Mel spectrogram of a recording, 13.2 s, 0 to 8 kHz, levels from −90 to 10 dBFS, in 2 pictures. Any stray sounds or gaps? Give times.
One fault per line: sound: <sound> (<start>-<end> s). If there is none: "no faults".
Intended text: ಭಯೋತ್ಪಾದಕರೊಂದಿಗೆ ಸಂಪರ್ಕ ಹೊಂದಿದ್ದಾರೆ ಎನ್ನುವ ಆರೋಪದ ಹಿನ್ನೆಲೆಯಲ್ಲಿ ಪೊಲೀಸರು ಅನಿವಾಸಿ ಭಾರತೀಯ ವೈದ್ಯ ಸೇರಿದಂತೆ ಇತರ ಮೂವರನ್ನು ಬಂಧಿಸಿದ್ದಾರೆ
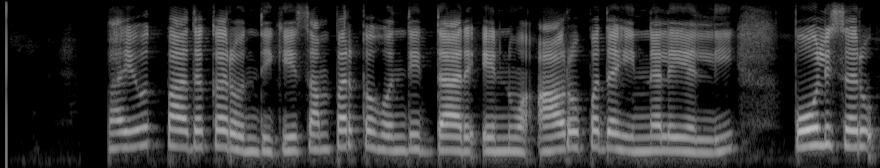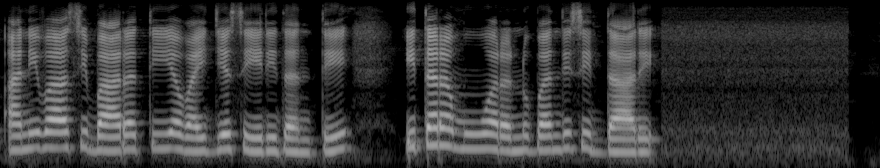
no faults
